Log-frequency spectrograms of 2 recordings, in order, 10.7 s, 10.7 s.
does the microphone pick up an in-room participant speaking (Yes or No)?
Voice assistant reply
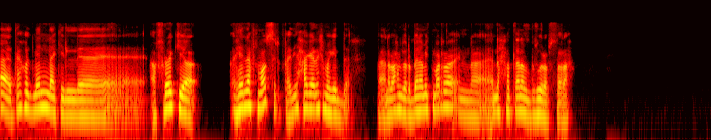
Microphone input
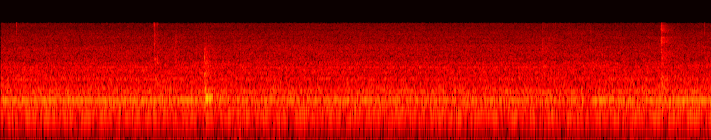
No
